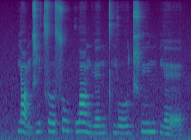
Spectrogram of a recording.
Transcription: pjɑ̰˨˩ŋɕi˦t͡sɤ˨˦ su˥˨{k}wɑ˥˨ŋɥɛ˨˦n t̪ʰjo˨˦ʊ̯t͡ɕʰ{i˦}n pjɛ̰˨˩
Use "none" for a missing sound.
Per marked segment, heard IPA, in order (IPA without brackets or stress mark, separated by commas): k, y˦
